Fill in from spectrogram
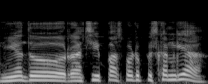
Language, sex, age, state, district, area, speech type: Santali, male, 60+, Jharkhand, Bokaro, rural, spontaneous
